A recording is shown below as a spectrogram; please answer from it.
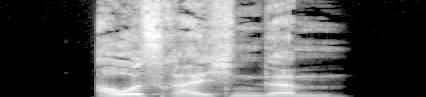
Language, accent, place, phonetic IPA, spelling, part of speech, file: German, Germany, Berlin, [ˈaʊ̯sˌʁaɪ̯çn̩dəm], ausreichendem, adjective, De-ausreichendem.ogg
- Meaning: strong dative masculine/neuter singular of ausreichend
